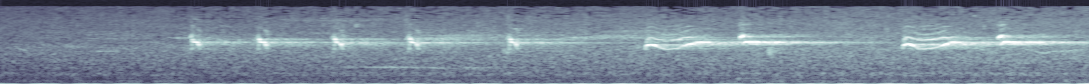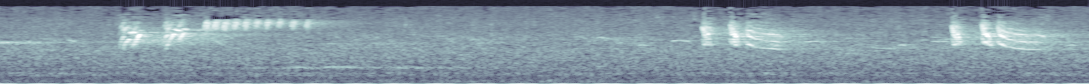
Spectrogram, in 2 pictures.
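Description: Birds singing and calling over a steady background hiss, fading in over the first few seconds: repeated short whistled notes, a quick high trill a little past halfway, and falling sweeping calls near the end.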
